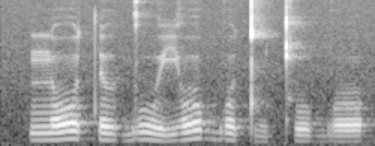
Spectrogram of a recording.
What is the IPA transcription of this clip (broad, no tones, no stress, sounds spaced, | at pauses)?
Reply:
n o t ɾ ɯ ɡ u j ʊ b ʊ tʷ ə̤ cʰ u b ʊ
